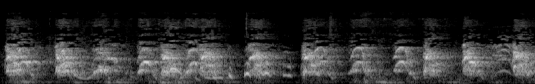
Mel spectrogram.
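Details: Dog barking during flirt pole play, a four-year-old male Jack Russell Terrier x Plott hound mix with a companion dog; dense, excited barks about two per second, some with a slightly whining edge.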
